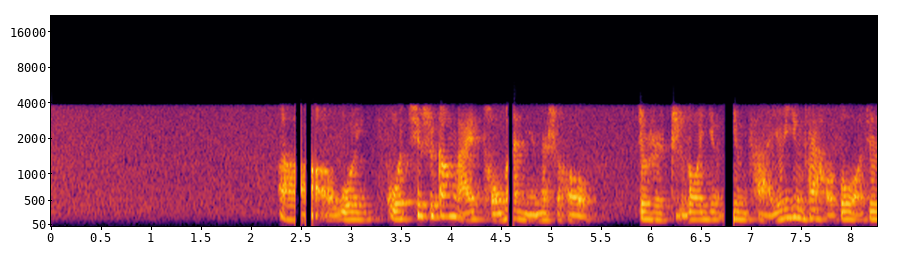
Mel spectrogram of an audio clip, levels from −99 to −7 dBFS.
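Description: Throughout the speech there is gain pumping. The level ducks under every loud syllable, a swing of roughly 10 dB, likely from gain set far too high with a fast limiter pulling it back down. On the waveform the envelope looks squashed.

Packet loss filled with silence chops the audio at 2.44–2.64 s, where 140 ms drops out in scattered gaps up to 60 ms long. Shorter holes follow at 4.56–4.62 s (60 ms) and 6.72–6.82 s (100 ms), all fitting 20 ms packets. Each hole shows as a dead-flat line on the waveform and a blank vertical strip on the spectrogram, with hard edges.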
